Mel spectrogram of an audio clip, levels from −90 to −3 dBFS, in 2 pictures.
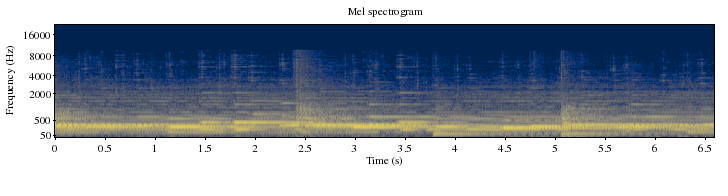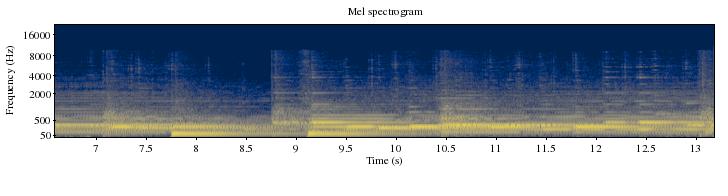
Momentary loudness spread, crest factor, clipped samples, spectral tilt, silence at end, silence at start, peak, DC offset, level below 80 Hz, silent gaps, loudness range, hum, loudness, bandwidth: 6 LU; 12 dB; under 0.1%; -10.5 dB/octave; 0 s; 0 s; -8 dBFS; under 0.1%; -46 dBFS; none; 3 LU; none; -21 LUFS; 5.8 kHz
